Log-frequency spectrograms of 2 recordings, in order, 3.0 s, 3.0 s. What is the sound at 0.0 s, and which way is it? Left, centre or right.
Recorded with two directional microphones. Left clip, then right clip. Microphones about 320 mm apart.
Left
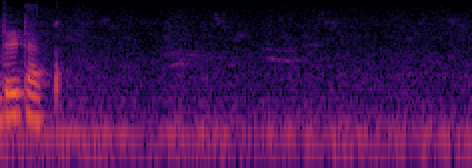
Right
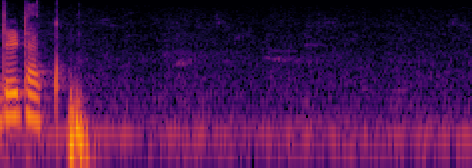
Speech, right.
